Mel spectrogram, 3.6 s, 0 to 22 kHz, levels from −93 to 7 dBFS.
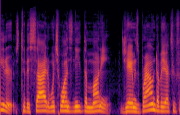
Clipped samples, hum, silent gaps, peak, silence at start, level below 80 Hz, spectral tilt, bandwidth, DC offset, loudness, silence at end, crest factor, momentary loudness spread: under 0.1%; none; none; -4 dBFS; 0 s; -62 dBFS; -6 dB/octave; 14 kHz; under 0.1%; -21 LUFS; 0 s; 16 dB; 9 LU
